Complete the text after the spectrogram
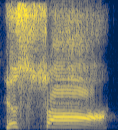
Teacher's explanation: सौद full मौत पढ़ा जाएगा, हुरूफ मुसालिया में से है, और जब तक जुबान ऊपर की तरफ नहीं उठेगी उस वक्त तक ये सौद सही तरीके से नहीं पढ़ा जाएगा, और सीटी के साथ पढ़ा जाएगा, हुरूफ सफीरिया में से भी है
